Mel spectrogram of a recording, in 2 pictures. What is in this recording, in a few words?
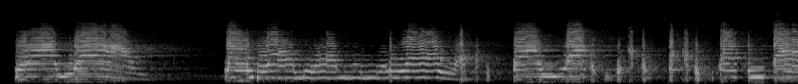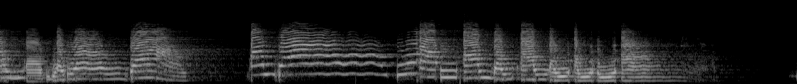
Vox Clyde McCoy Picture Wah Replica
